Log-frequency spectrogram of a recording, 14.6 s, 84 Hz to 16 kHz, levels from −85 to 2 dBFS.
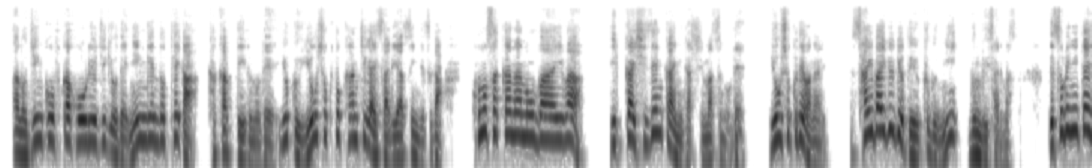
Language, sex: Japanese, male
